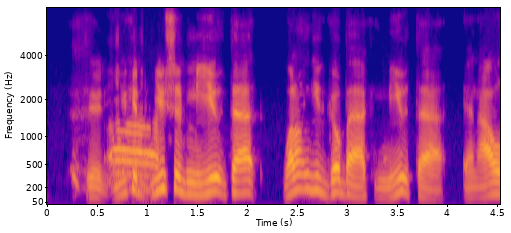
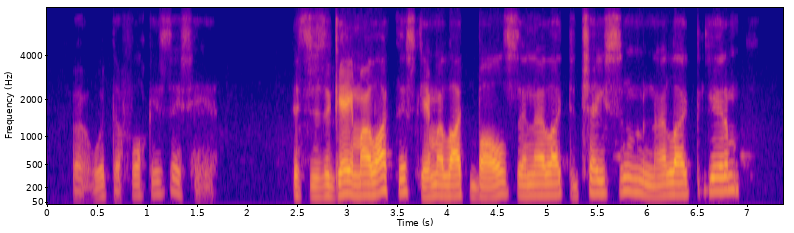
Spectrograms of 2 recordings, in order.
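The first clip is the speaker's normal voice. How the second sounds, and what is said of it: Put-on British accent. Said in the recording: “I will narrate the dog stops with a British accent ... With a British accent.”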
